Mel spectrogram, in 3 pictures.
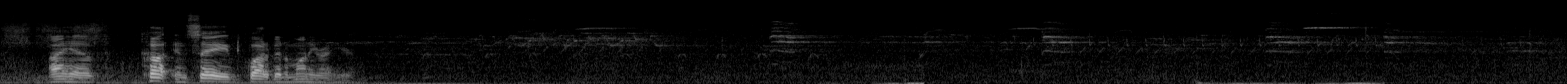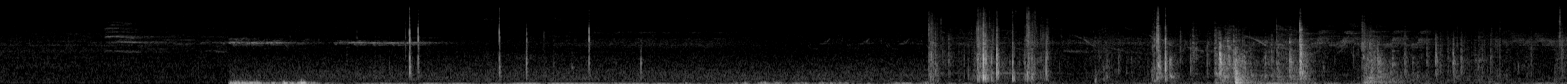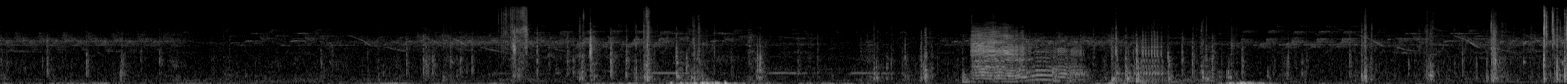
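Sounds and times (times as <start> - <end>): songbirds chirping: 0.0 - 47.0.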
